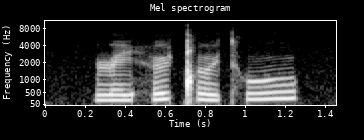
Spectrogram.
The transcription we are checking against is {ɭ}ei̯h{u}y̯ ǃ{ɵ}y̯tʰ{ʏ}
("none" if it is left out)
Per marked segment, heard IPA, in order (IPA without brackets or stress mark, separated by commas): ɭ, ø, ɵ, u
